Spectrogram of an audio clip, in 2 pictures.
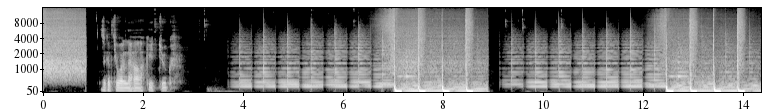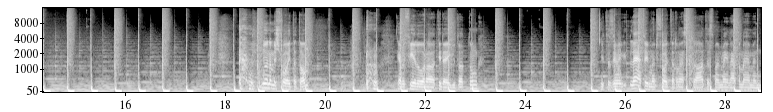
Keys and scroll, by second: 3.5 space, 8.7 space.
